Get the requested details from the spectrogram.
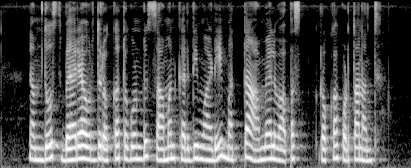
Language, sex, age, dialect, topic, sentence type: Kannada, female, 18-24, Northeastern, banking, statement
